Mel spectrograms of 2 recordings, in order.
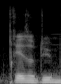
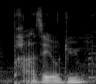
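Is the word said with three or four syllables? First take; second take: three; four. First: The word is said with three syllables. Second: The word is said with four syllables. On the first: The speaker calls it wrong. "Ich sage immer Präsodym, ich weiß nicht warum" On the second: The speaker calls it right. "das nehmen wir dann Praseodym"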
